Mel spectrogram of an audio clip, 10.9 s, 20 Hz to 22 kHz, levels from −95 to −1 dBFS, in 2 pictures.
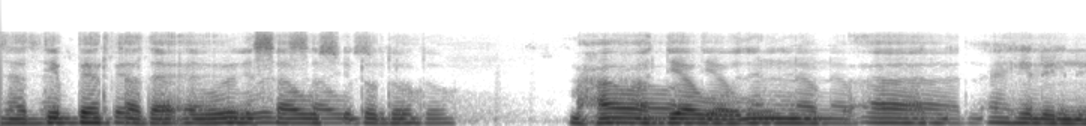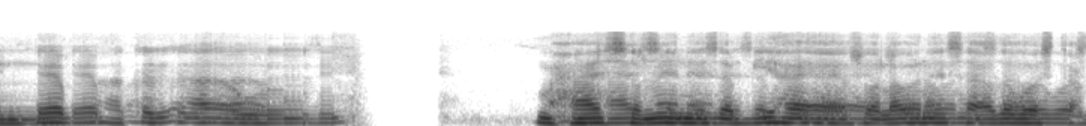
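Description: Throughout the speech a second, full-band copy runs roughly 150 ms behind the original and about 10 dB quieter, with no decay or room colouring. It gives a flat, slapback-like echo, likely a doubled audio track from the same signal being captured again over a slower path.

From 6.74 to 7.10 s there is repeated packet loss with a robotic sound. Four gaps, the longest 80 ms, are each patched by extending the last sound. About 56% of the span is concealed, so the audio turns choppy, with pieces missing.

From 7.20 to 7.64 s comes a long network dropout, likely caused by no audio arriving at all. A brief concealment buzz fades out, then about 0.34 s of silence follows before the speech resumes with the lost portion gone. As on the rest of the G.722 call path, nothing is heard above 8 kHz.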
